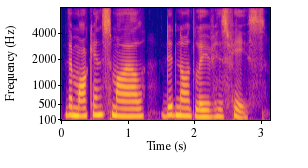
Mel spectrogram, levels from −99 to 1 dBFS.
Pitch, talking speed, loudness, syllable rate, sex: 195 Hz, 155 wpm, -16 LUFS, 4.1 syllables/s, female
